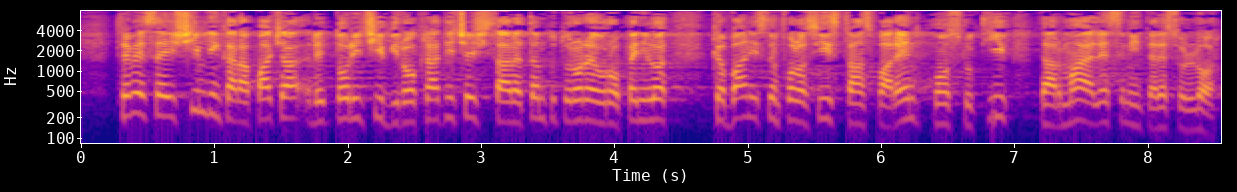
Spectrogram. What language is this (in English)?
Romanian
